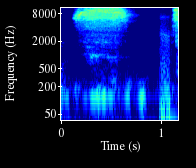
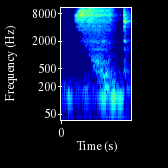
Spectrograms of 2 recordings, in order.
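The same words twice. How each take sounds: First: S and T with a gap between; separate sounds. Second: S joined directly to T as st; blended sounds. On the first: Teacher leading the class to say it, sound by sound. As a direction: sound out S, then T. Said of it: "instead of saying them one by one". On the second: Teacher leading the class to say it, blended as st. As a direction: run S into T as one sound. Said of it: "mix them together super quickly". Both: Shown as a demonstration.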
